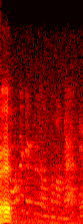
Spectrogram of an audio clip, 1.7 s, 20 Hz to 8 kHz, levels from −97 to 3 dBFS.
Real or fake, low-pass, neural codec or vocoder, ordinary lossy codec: real; 7.2 kHz; none; Opus, 24 kbps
